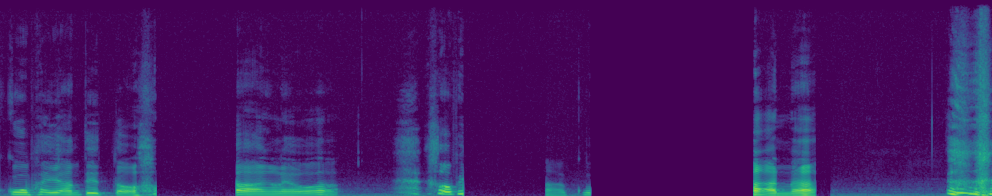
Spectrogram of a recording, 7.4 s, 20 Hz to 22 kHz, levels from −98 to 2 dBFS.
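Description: The speech drops out in clean holes at 1.17 to 1.78 s and 3.47 to 4.10 s, each about 0.6 s. That's a digital wireless dropout: the link lost too much data and the receiver muted with a quick fade and no noise burst on either side. Then from 4.43 to 5.66 s there's a 1.23 s audio dropout to silence. The sound cuts mid-flow to silence with no room tone, likely a lost input while recording carried on. A last short wireless mute lands at 6.11 to 6.23 s, about 0.12 s.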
